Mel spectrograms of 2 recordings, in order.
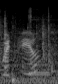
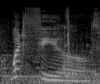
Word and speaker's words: Whitfield: next week and just wanted to get the pronunciation of her last name correct it's Whitfield Whitfield well that's what I thought and how do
